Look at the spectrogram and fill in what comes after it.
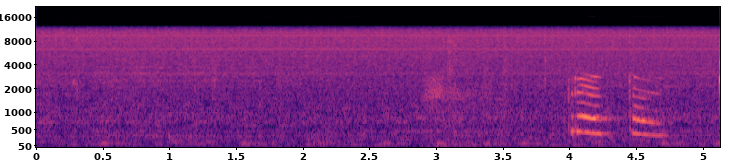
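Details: A dog scared by its own reflection in a mirror, indoors: after quiet room noise, two short, clear, falling whimpers about half a second apart near the end.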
